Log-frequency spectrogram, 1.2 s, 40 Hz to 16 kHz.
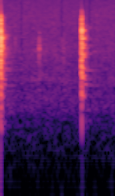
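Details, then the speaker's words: BSA A65 after throttle cable adjustment, throttle now opening fully so the slides top out: a single crisp click as the slides close, with no staggered clicks. Twin carburettor slides synchronized. "i've got the throttle opening fully and i can hear the throttle slides topping out they're opening all the way now"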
